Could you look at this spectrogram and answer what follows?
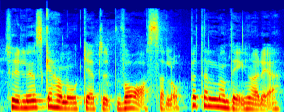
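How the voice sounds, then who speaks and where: Chatty woman telling a lively story. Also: on the low side. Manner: chatty, animated storytelling with frequent laughter. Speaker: podcast co-host. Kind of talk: casual podcast chat.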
